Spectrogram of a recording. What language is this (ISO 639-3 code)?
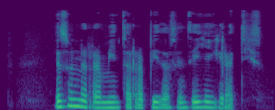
spa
